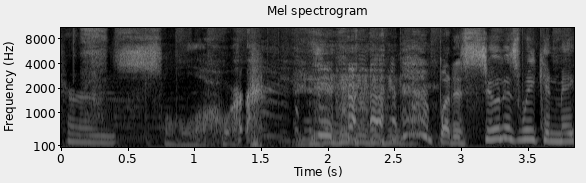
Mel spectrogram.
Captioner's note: laughter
